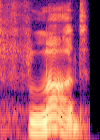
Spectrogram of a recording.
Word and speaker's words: flood: The first one is flood and the second one is loot. The oo in flood has an h sound whereas the oo in loot has an ooh sound.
